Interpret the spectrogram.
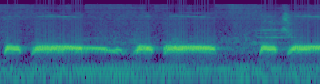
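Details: Close spotted dove calling on a rainy, windy day. Hollow, low coos alternate: a short note, then a long sustained one, three times in quick succession. Faint low background rumble.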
